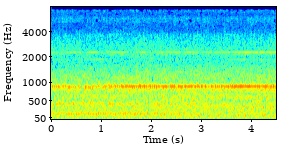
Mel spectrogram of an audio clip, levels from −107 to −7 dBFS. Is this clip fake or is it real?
real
